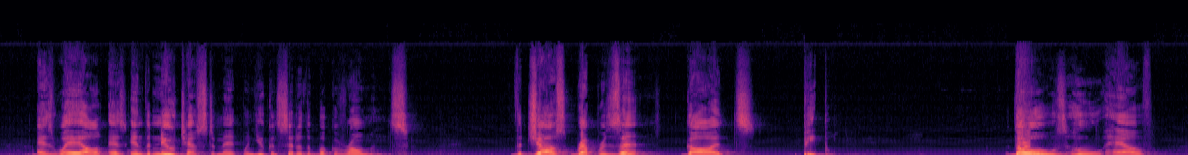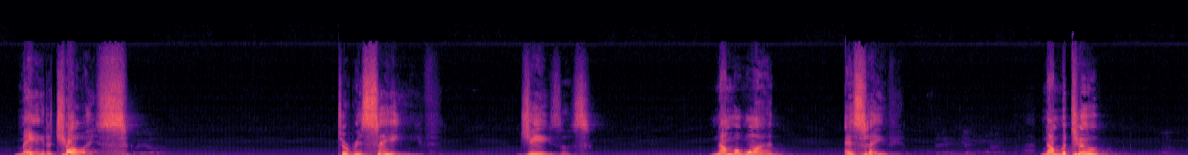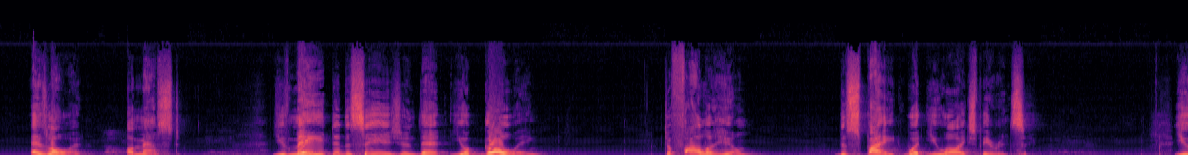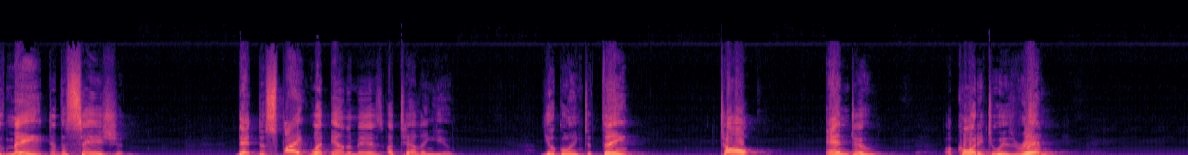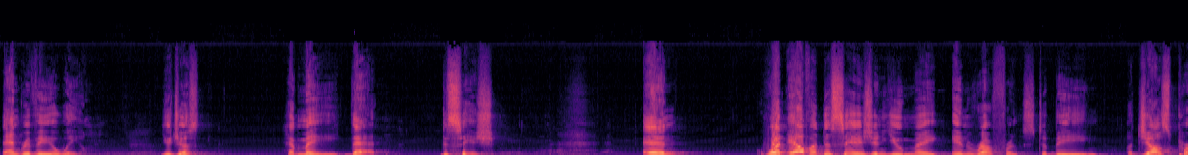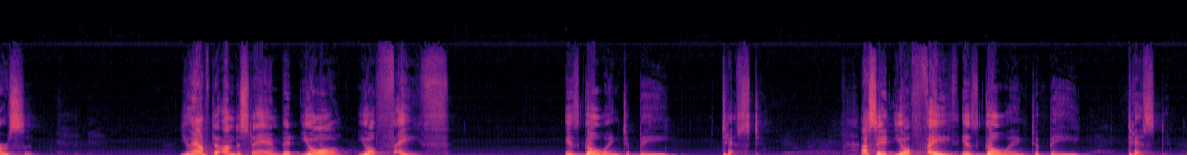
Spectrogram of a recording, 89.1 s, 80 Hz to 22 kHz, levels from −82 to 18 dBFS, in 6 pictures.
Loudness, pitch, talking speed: -15 LUFS, 150 Hz, 80 wpm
